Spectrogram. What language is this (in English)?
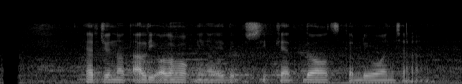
Sundanese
